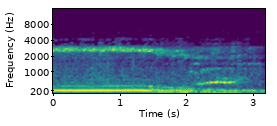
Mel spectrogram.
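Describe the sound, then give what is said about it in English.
A car engine rumbles steadily, then its pitch drops as the car turns off the Conway Turnpike onto a well-hidden wagon road, slows and comes to a stop, settling into a lower idle hum. No voices are heard. “the car carrying Duke Renard and his two henchmen, Curly and Spud, turns off the Conway Turnpike and comes to a stop”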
